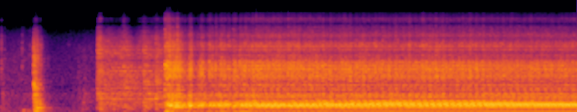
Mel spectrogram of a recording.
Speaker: so that noise seems to go away after a while that's a good thing i think this has been sitting so long it hasn't really been rant or it's warmed up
